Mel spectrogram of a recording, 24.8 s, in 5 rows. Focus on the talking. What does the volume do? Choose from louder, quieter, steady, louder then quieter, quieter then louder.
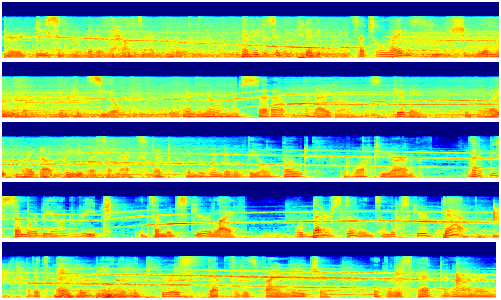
steady.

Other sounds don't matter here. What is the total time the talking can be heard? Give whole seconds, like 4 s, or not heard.
25 s.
